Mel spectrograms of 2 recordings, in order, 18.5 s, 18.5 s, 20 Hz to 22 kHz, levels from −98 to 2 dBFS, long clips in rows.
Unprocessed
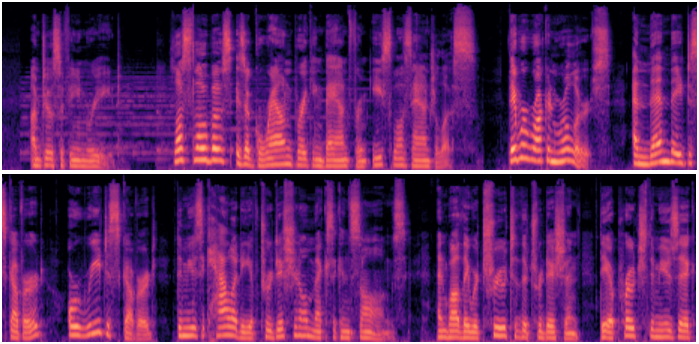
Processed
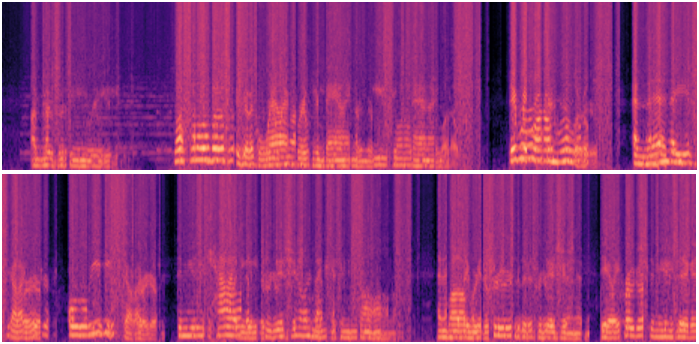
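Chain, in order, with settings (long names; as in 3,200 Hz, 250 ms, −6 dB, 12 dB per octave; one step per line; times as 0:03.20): delay that plays each chunk backwards 103 ms, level −1 dB
converter with an unsteady clock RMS 0.056 ms
level +1.5 dB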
